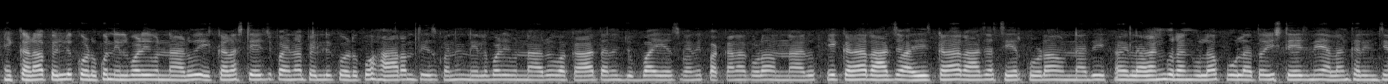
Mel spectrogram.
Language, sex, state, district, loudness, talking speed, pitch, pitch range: Telugu, female, Andhra Pradesh, Anantapur, -14 LUFS, 145 wpm, 215 Hz, 210-220 Hz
